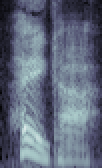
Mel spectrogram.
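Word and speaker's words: Haigha: His names His name is Hagar. He pronounced it so as to rhyme with mayor.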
